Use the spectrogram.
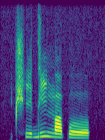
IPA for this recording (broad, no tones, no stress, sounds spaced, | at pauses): t͡ʃʰ i d i ŋ ɒ p o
